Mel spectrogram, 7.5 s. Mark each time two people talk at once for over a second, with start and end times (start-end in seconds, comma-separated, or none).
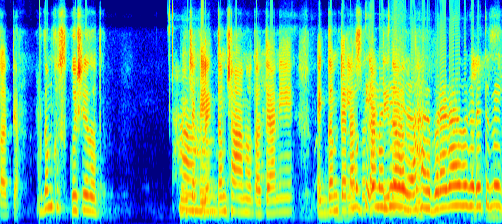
none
